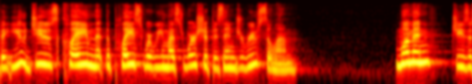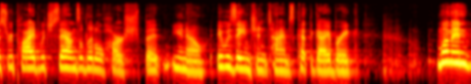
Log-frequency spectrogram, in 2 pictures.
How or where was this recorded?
large echoing room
